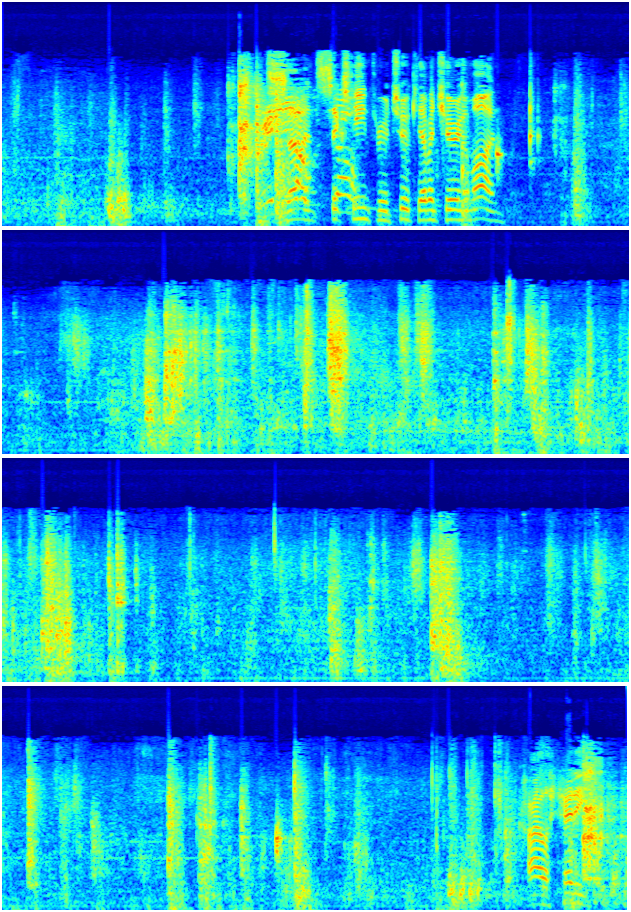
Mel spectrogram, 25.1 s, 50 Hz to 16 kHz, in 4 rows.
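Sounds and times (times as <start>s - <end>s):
bowling balls and pins crashing: 0.3s - 3.2s, 5.4s - 25.0s.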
